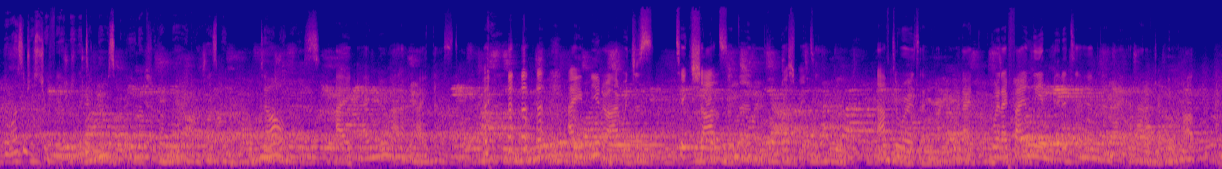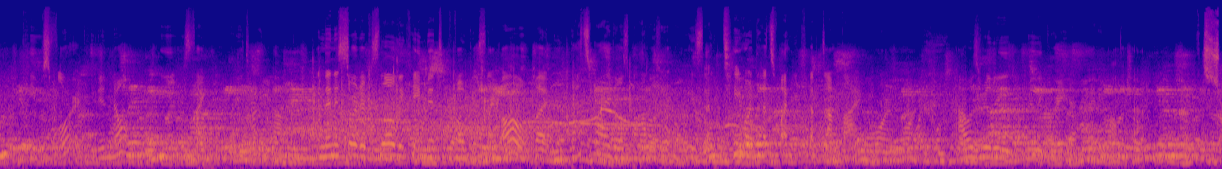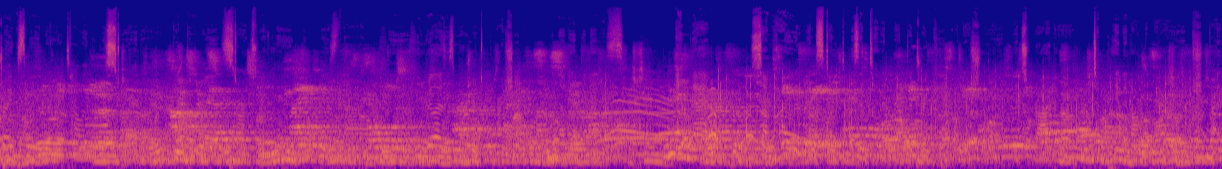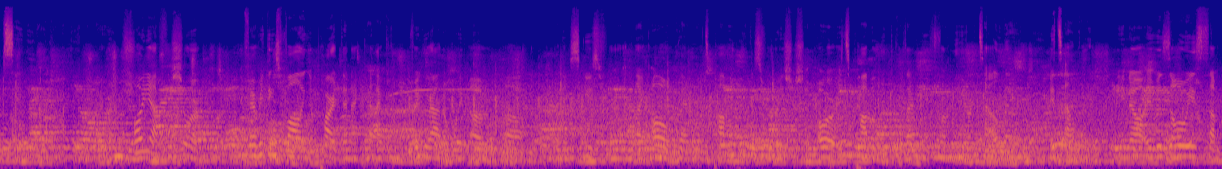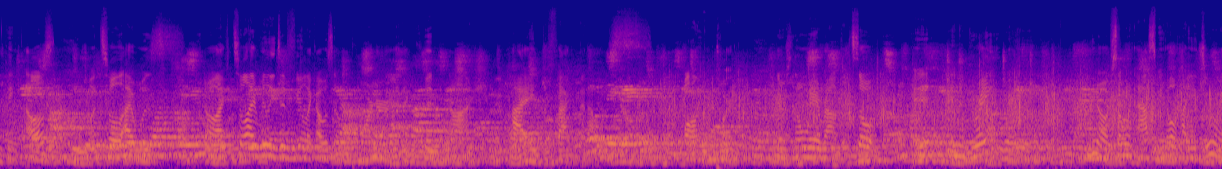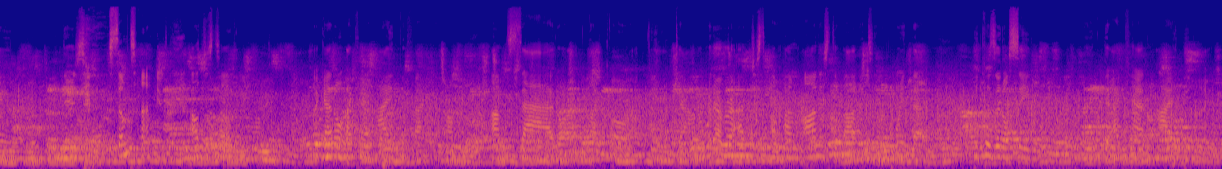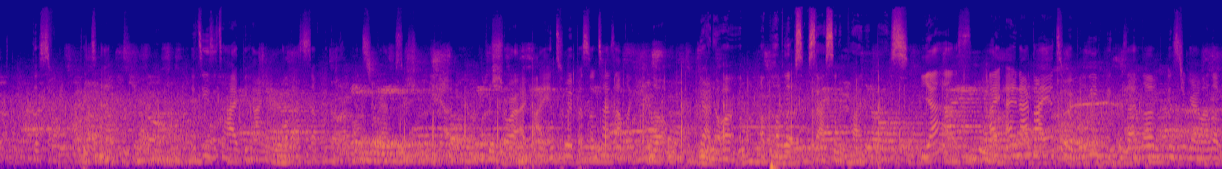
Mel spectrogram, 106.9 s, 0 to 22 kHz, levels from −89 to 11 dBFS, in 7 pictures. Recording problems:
chatter from many people; very loud; throughout; 3 dB above the speech

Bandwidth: 18.5 kHz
